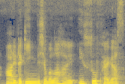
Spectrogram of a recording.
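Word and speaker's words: oesophagus: তো এটাকে ইসোফ্যাগাসও বলা হয়, মানে ও একটা ওটা উচ্চারণ হয় না আর কি, নর্মালি এটাকে ইসোফ্যাগাস বলা হয়।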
